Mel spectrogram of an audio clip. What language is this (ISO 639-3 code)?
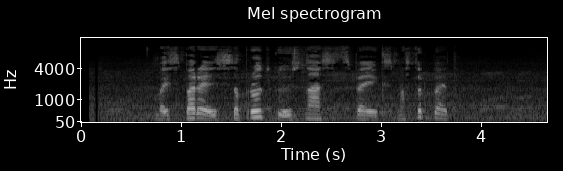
lav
